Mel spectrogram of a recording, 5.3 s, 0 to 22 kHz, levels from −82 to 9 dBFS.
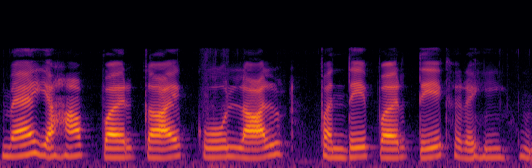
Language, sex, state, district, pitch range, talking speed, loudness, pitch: Hindi, female, Madhya Pradesh, Katni, 175-200 Hz, 125 wpm, -17 LUFS, 180 Hz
